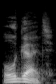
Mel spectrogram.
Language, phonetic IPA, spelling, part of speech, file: Russian, [ɫɡatʲ], лгать, verb, Ru-лгать.ogg
- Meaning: to lie, to tell lies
